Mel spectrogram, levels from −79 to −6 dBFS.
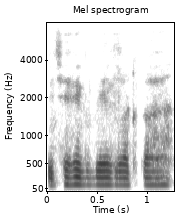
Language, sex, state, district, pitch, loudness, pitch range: Hindi, male, Bihar, Lakhisarai, 120 Hz, -30 LUFS, 120-125 Hz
